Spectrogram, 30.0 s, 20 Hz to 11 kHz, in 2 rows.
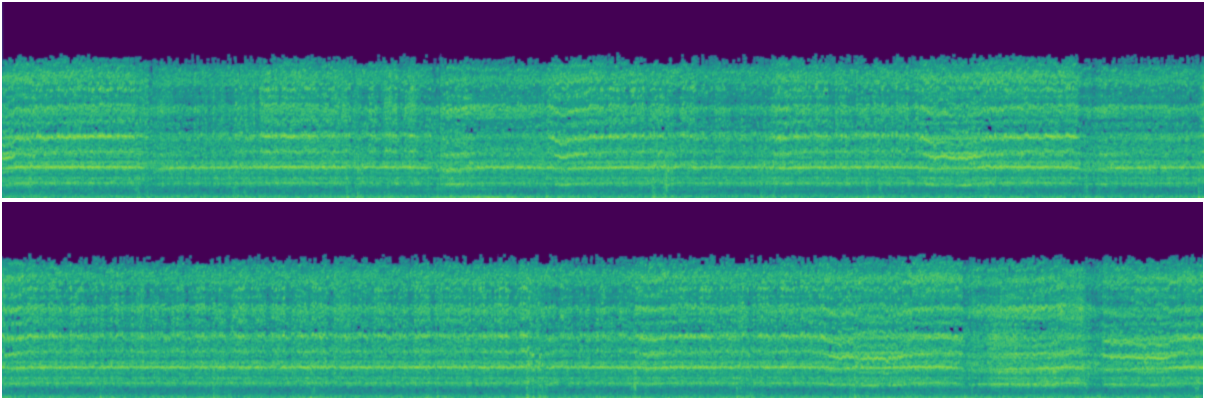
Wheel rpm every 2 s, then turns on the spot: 230, 230, 230, 230, 230, 230, 230, 230, 230, 230, 230, 230, 230, 220, 220.
none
